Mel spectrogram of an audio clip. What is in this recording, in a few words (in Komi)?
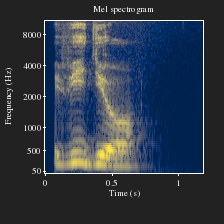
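"видео", Komi, female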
